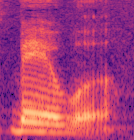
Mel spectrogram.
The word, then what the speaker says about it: Belvoir: They put milk in their tea, drive on the wrong side of the road, pronounce Cholmondeley as Chomley and Belvoir as Bever.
